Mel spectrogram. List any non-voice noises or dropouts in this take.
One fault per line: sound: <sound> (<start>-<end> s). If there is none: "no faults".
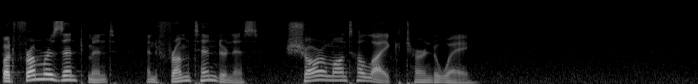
no faults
